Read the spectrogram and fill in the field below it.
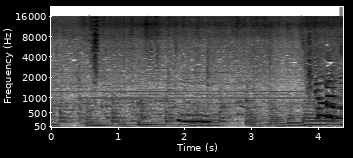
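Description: Raw meat sizzles on an electric grill plate.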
